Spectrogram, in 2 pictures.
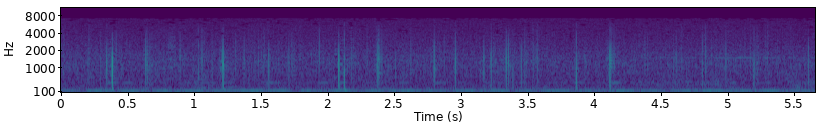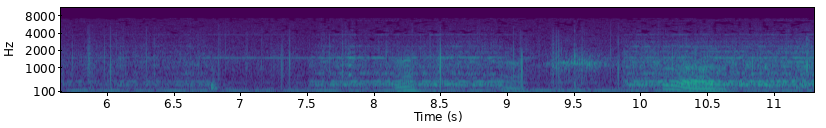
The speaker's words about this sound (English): Phone. Who could be calling at this hour? Now, where's that phone?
